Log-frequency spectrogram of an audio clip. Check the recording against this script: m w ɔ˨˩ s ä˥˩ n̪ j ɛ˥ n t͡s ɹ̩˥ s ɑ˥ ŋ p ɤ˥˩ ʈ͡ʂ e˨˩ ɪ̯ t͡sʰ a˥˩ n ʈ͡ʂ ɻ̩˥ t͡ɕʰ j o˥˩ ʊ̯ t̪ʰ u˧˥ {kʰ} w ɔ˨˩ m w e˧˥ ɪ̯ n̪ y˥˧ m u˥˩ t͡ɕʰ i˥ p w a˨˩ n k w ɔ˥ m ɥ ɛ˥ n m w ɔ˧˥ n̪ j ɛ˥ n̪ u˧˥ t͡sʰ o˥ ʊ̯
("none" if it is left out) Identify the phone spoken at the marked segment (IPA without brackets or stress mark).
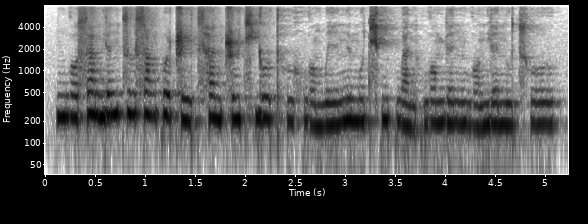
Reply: x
